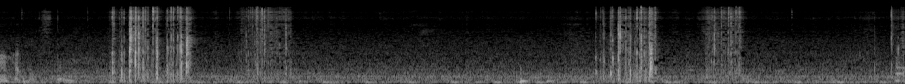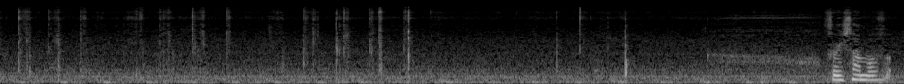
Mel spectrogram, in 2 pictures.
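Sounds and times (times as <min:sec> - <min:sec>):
cards riffle shuffled: 0:01.1 - 0:03.0, 0:05.9 - 0:07.5, 0:08.6 - 0:13.3
cards sliding and tapping: 0:05.9 - 0:07.5, 0:08.6 - 0:13.3.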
